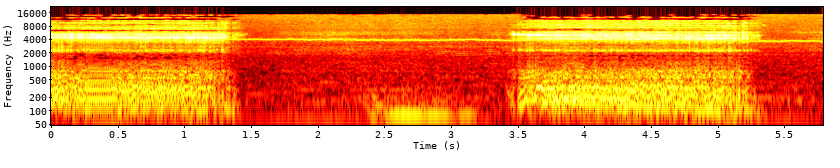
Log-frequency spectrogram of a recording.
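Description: Very loud, harsh snores, each lasting over a second, with quieter breathing between them.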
